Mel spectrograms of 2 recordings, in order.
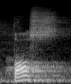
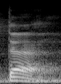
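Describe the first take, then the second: First: The t sound is heavy and thick. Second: The t sound is light and thin. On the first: The speaker calls it wrong. "jangan sampai ikut tebal shadnya ya" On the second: The speaker calls it right. "taknya tipis"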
